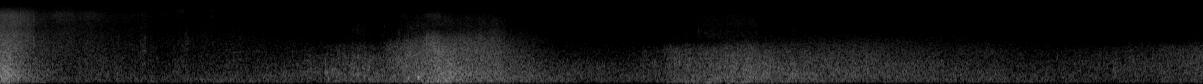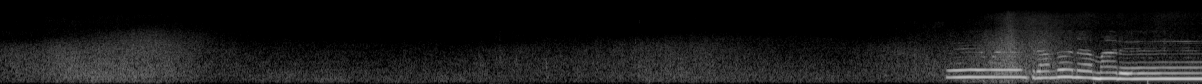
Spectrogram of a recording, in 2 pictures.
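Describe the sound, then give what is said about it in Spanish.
Gentle waves wash in at Pântano do Sul beach, where the water is calm and clear. Slow, soft surges rise and fade about every nine seconds, and a louder tonal sound breaks in at the end. “es aquí en mi prainha amada del Pantano del Sur. Lindo, lindo, está morninha, transparente a agua. Una piscina maravillosa.”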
